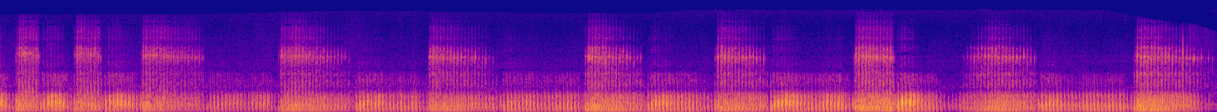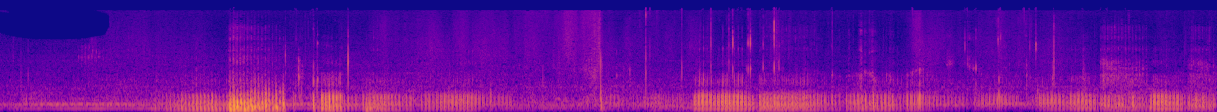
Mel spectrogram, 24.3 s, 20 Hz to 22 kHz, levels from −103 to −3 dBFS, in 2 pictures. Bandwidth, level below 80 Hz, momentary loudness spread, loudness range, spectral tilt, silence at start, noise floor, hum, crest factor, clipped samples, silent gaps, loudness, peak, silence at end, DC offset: 16.5 kHz; -54 dBFS; 23 LU; 15 LU; -7 dB/octave; 0 s; -58 dBFS; none; 30 dB; under 0.1%; none; -35 LUFS; -6 dBFS; 0 s; under 0.1%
